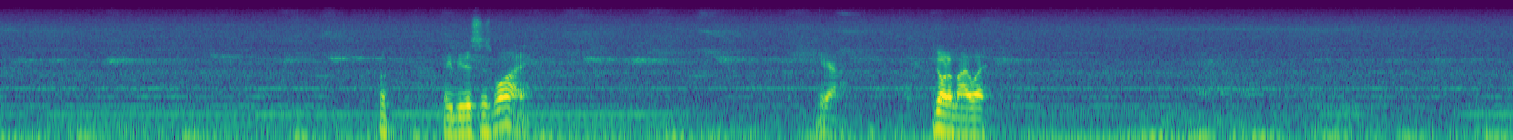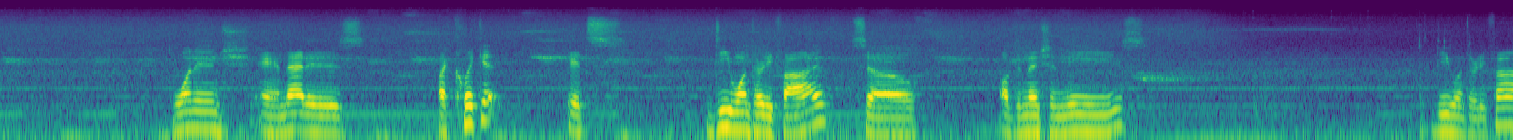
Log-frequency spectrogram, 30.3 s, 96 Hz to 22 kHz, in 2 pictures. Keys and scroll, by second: 9.1 Escape, 9.8 c, 14.2 d, 16.8 Return, 22.2 Return, 23.9 d, 29.7 Return.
